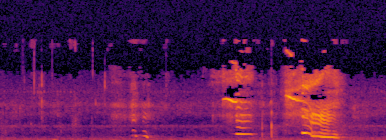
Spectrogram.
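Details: A miniature Poodle puppy whines in high, sliding whimpers while begging.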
